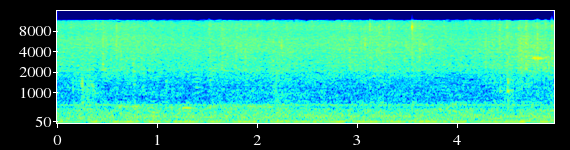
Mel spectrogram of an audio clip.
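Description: Cooked rice and sautéed onion frying in hot oil in a pot: a steady sizzling hiss.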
